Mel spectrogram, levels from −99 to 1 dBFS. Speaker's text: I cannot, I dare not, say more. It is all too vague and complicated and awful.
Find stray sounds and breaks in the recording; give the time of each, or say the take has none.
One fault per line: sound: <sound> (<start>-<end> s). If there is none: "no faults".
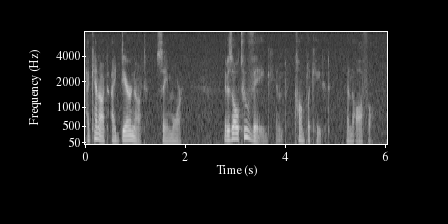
no faults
